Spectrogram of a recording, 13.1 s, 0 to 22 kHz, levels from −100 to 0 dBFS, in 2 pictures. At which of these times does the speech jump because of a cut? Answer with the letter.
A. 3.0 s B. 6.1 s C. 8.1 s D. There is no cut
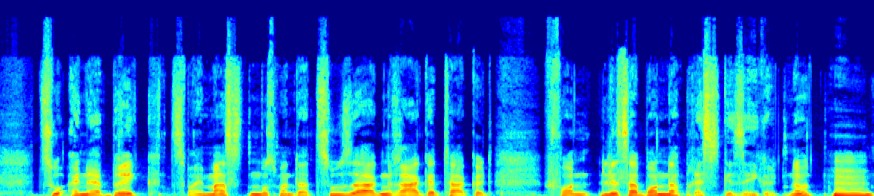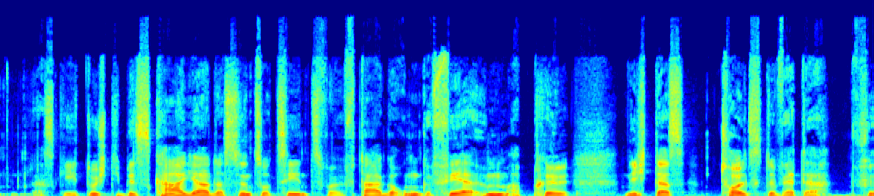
D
